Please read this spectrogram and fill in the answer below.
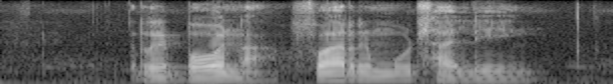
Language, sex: Tswana, male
